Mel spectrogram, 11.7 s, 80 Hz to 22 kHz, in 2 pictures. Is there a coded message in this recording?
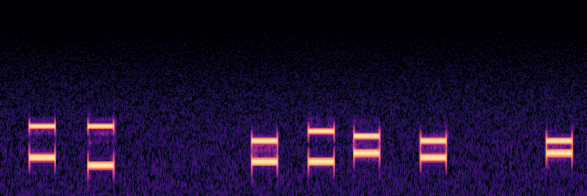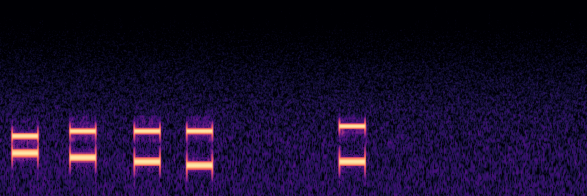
Yes: DTMF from 0.3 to 9.5 s, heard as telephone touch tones, dialled by hand, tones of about 260 ms. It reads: CA 4607 *0963 B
